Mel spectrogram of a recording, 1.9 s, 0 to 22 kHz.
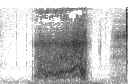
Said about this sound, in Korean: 아, 이거 지퍼 올리는 소리래요. 지퍼 올리는 소리. 자, 1부에 나가는 노래를 이렇게 듣다 보면 이 지퍼 올리는 소리가 들립니다.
